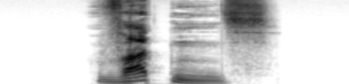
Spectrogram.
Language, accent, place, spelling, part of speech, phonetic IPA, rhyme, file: German, Germany, Berlin, Wattens, noun, [ˈvatn̩s], -atn̩s, De-Wattens.ogg
- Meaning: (proper noun) a municipality of Tyrol, Austria; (noun) genitive singular of Watten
